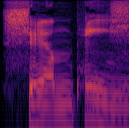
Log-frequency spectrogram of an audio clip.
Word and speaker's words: champagne: listen to that pronunciation champagne champagne that g cross it out this is a french word and the ch is an sh let's continue before eating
